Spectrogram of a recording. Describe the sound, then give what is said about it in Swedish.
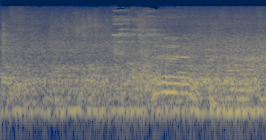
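Dishes being washed at Hotell Kobalthof, with scattered clinks of crockery and a steady wash of running water and kitchen noise; a short burst of brighter clattering rises midway, and muffled voices murmur underneath. “De diskar här på Hotell Kobalthof.”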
